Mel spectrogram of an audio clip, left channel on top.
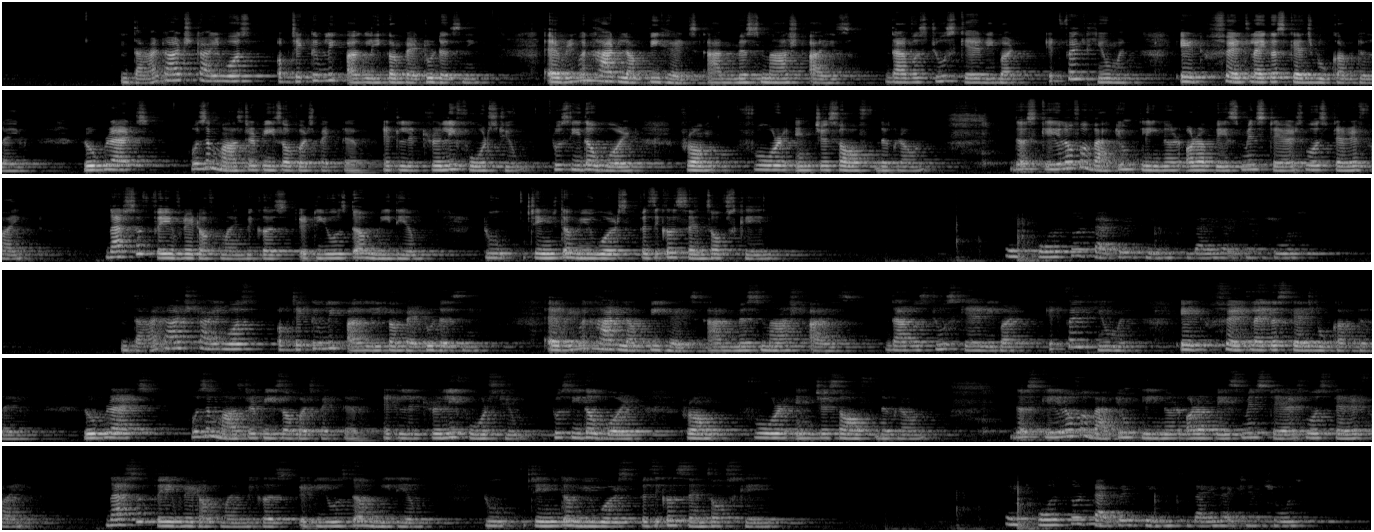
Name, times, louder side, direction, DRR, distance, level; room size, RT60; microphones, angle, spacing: voice 1, 1.2-2.5 2.7-4.8 5.1-8.5 8.8-10.2 10.4-13.9 14.2-15.2 15.6-18.9 19.2-27.6 28.4-31.6 31.9-35.1, left 2 dB, 60° left, 6 dB, 1.3 m, -29 dB
voice 2, 37.4-40.4, right 2 dB, 50° right, 1 dB, 2.2 m, -34 dB
18.5 x 7.5 x 3.6 m, 1.1 s
head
